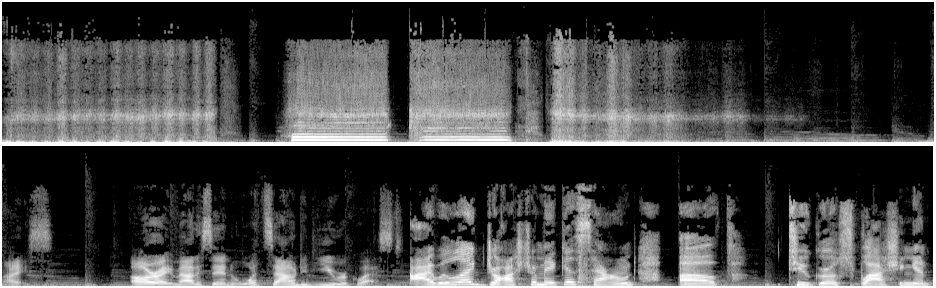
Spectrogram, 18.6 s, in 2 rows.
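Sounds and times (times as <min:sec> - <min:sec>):
person imitating a train whistle: 0:02.8 - 0:05.7
speech: 0:10.6 - 0:18.6.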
